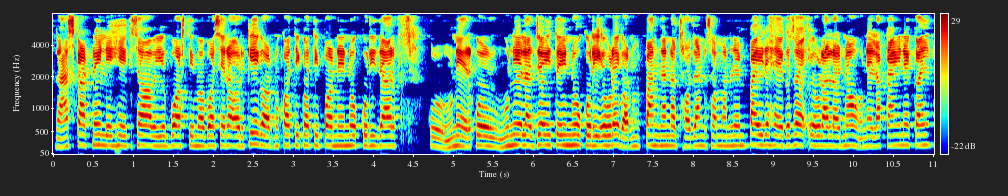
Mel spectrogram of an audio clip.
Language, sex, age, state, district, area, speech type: Nepali, female, 60+, West Bengal, Darjeeling, rural, spontaneous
